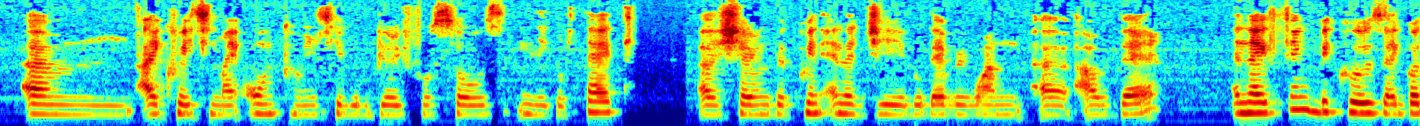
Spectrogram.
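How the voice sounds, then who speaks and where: A woman's medium-pitched voice with a dark, mellow tone and a French accent, fairly even intonation and a fairly quick pace. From France. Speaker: legal tech professional, former lawyer. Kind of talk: panel discussion.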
